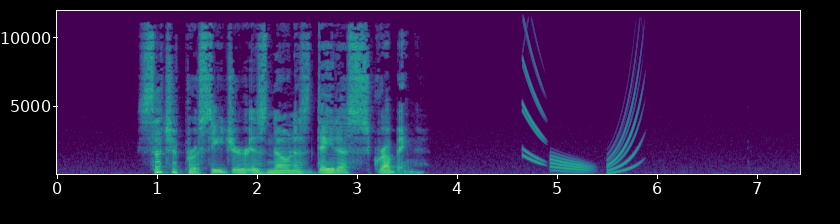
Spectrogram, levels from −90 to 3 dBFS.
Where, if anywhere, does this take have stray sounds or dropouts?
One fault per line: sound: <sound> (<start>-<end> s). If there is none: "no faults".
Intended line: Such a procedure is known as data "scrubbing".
sound: chirp (4.7-5.9 s)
